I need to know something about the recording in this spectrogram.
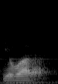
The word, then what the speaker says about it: yawara: So sometimes when you see that, it's pronounced yawara.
